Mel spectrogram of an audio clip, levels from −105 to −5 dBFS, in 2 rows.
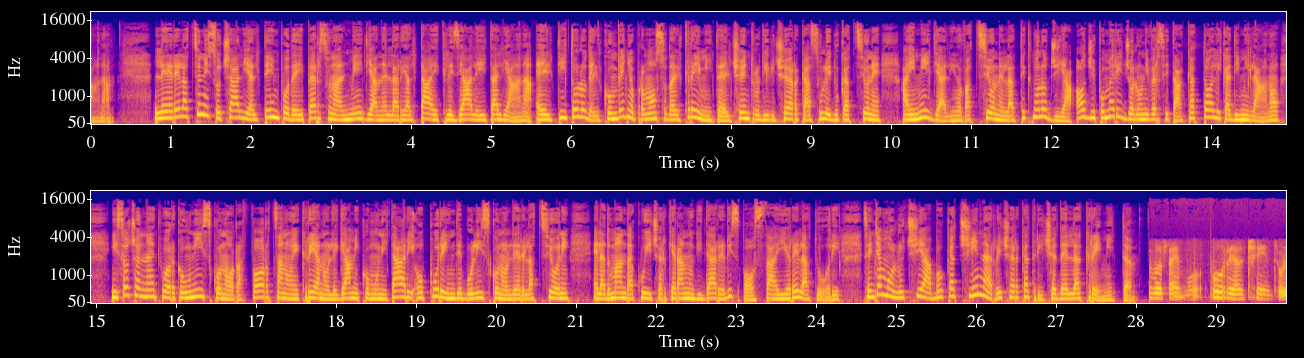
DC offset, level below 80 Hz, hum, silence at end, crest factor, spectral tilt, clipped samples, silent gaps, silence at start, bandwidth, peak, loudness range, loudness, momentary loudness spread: under 0.1%; -38 dBFS; none; 0 s; 14 dB; -5 dB/octave; under 0.1%; none; 0 s; 15.5 kHz; 0 dBFS; 1 LU; -14 LUFS; 4 LU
